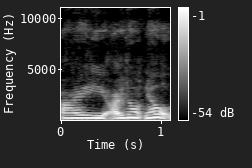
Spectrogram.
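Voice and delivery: stammering. A young dragon, asked what a strange light is, answers stammering. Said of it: "Earring stammered".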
